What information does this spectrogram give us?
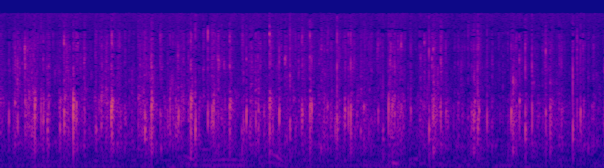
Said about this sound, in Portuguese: Uma salva de palmas para eles, porque eles merecem.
